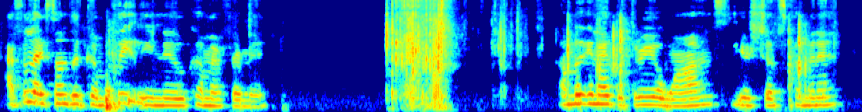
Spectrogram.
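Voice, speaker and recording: A woman's voice: fairly high pitch, brisk, very noisy. A woman doing a casual tarot reading, chatty and rambling as she free-associates between cards and thoughts, swearing now and then. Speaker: tarot card reader.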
